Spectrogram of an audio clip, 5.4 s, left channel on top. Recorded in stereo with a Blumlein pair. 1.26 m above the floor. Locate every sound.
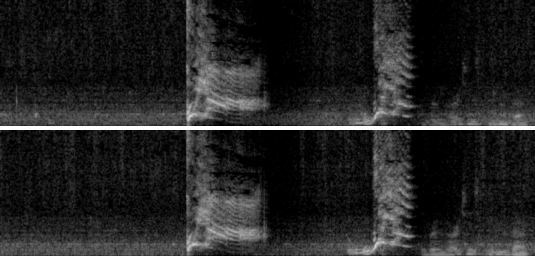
1.9 s a shout: 10° left, 0.9 m; by 4.1 s 70° right, 1.3 m
4.2 s a man speaking: 65° right, 1.4 m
